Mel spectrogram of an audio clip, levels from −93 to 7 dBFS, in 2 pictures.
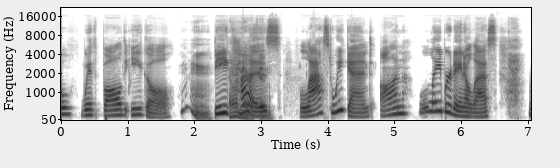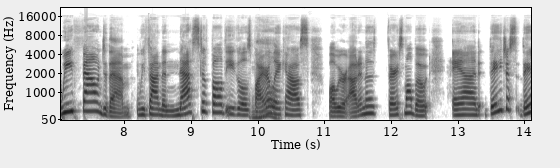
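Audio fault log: No faults can be heard in this speech recording. Nothing in the sound calls for an entry in the log.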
